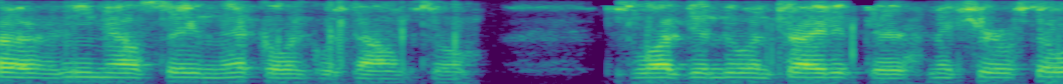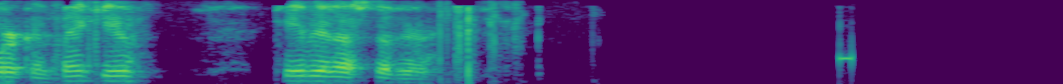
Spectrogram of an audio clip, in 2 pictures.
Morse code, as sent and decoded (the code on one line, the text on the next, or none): none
